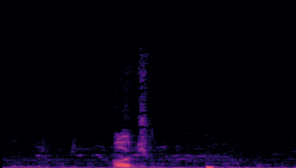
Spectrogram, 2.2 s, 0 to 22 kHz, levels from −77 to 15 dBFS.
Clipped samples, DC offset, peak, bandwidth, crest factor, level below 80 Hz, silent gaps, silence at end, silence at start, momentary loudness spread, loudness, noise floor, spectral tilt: under 0.1%; under 0.1%; -12 dBFS; 16 kHz; 20 dB; -54 dBFS; none; 0.25 s; 0.05 s; 23 LU; -29 LUFS; -48 dBFS; -6.5 dB/octave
